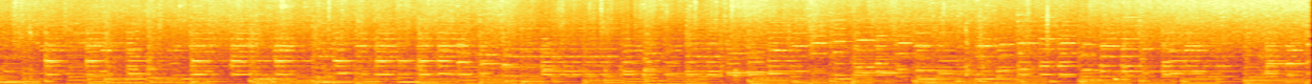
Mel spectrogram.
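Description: Onions and green onion bottoms sizzle steadily as they fry in a pan for a Cajun shrimp étouffée, a continuous close crackle running under prominent tonal background music with no talking.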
